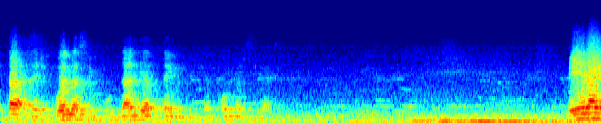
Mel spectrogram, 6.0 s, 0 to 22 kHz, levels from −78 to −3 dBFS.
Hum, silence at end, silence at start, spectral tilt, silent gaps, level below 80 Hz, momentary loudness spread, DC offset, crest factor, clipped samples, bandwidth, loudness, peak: none; 0 s; 0 s; -8 dB/octave; none; -34 dBFS; 15 LU; under 0.1%; 16 dB; under 0.1%; 8 kHz; -21 LUFS; -4 dBFS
